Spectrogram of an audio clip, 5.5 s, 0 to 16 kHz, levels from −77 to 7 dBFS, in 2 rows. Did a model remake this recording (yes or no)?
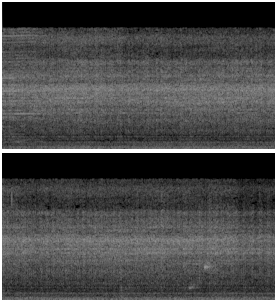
no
